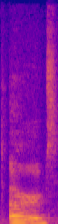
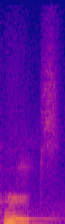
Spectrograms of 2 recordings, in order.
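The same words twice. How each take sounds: First: The word starts without an H sound. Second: The word starts with a clear H sound. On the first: "You don't pronounce the H. The H is silent" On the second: "I say herbs with the H fully"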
